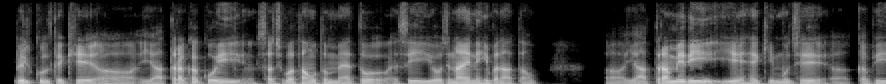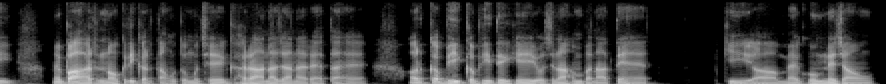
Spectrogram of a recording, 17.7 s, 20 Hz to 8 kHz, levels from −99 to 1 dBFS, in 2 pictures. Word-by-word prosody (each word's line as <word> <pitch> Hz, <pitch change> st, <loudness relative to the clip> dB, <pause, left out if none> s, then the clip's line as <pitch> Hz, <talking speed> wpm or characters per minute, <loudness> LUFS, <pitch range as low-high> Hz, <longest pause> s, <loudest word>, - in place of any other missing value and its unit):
बिल्कुल 125 Hz, -5 st, +1 dB
देखिए 110 Hz, +7 st, +2 dB
अ, 95 Hz, -2 st, -5 dB
यात्रा 95 Hz, +8 st, +2 dB
का 150 Hz, -, +5 dB
कोई 140 Hz, 0 st, +4 dB, 0.4 s
सच 105 Hz, +1 st, -2 dB
बताऊँ 120 Hz, 0 st, +2 dB
तो 125 Hz, -, -2 dB
मैं 100 Hz, -1 st, -1 dB
तो 125 Hz, -, 0 dB, 0.2 s
ऐसी 105 Hz, +3 st, -2 dB
योजनाएँ 105 Hz, +4 st, +3 dB
नहीं 110 Hz, +1 st, 0 dB
बनाता 95 Hz, -4 st, -1 dB
हूँ। -, -, -9 dB, 0.7 s
अ, 85 Hz, -1 st, -9 dB
यात्रा 90 Hz, +11 st, +4 dB
मेरी 155 Hz, +2 st, +7 dB, 0.3 s
ये 125 Hz, +6 st, +3 dB
है 120 Hz, 0 st, 0 dB
कि 120 Hz, -, -6 dB
मुझे 110 Hz, +2 st, -2 dB, 0.2 s
अ, 95 Hz, -1 st, -12 dB
कभी 110 Hz, +2 st, -3 dB, 0.5 s
मैं 155 Hz, 0 st, +1 dB
बाहर 130 Hz, -1 st, +7 dB
नौकरी 105 Hz, -1 st, 0 dB
करता 100 Hz, -3 st, -4 dB
हूँ 100 Hz, +2 st, -8 dB
तो 100 Hz, -, -6 dB
मुझे 110 Hz, +2 st, -2 dB
घर 110 Hz, +1 st, -3 dB
आना-जाना 100 Hz, -1 st, +1 dB
रहता 95 Hz, 0 st, -5 dB
है 100 Hz, 0 st, -9 dB, 0.4 s
और -, -, 0 dB
कभी-कभी 115 Hz, -3 st, +2 dB
देखिए 105 Hz, 0 st, 0 dB
योजना 100 Hz, +2 st, 0 dB
हम 100 Hz, -1 st, -4 dB
बनाते 95 Hz, +4 st, -3 dB
हैं 95 Hz, -2 st, -4 dB, 0.8 s
कि 95 Hz, -1 st, -3 dB
अ, 90 Hz, 0 st, -3 dB
मैं 95 Hz, +2 st, -4 dB
घूमने 105 Hz, +3 st, +1 dB
जाऊँ। 95 Hz, -1 st, -2 dB
105 Hz, 165 wpm, -24 LUFS, 95-120 Hz, 0.8 s, मेरी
